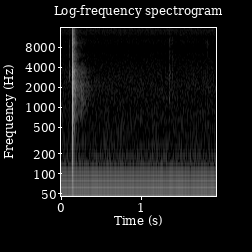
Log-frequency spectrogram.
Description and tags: Title: Backyard
Date: ~07.2016
Details: Recorded reverb with starter pistol outside.
echo, impulse, ir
